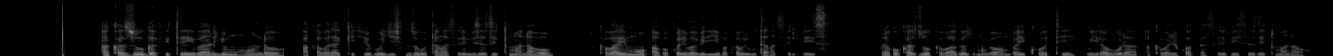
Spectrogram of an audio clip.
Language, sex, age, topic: Kinyarwanda, male, 18-24, finance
